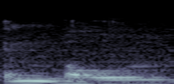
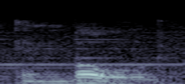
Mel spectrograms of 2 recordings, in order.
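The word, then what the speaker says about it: Imbolc: wrong when they were saying imul and it's not imul and um so know but then I started searching everywhere else and trying to find the pronunciations and all of this stuff and it turns out it's inul and not how I thought it was pronounced and then I was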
